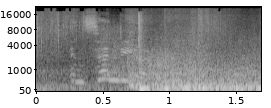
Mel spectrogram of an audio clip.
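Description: Casting the Incendio fire spell in Hogwarts Legacy gives a brief whooshing rise followed by a loud, rumbling burst of fire that keeps crackling, with a voice speaking just before it.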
